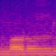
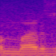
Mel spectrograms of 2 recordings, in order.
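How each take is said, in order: First: مرض as two syllables, maroz; Hindko pronunciation. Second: مرض as one syllable, marz; Urdu pronunciation. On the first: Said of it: "ان کو والے مرض کہتے ہیں". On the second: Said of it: "مرض نہیں ہے اردو والا". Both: Shown as a demonstration.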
